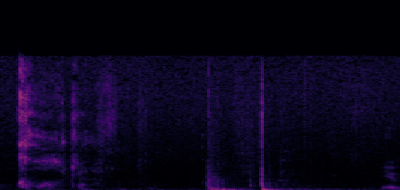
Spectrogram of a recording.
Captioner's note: book closes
